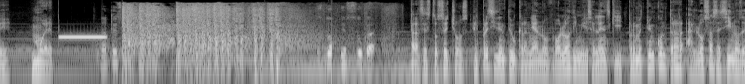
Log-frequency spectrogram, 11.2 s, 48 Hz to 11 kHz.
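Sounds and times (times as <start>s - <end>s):
speech: 0.0s - 2.3s, 4.9s - 11.1s
automatic weapon gunfire: 1.8s - 4.8s
single gunshots: 1.8s - 5.0s.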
